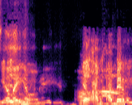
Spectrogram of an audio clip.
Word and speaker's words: Lamman: It might be pronounced Lamont, but it's Lamman.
